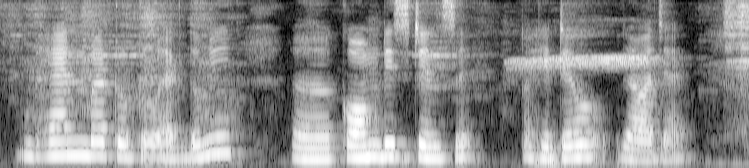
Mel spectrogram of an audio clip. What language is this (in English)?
Bangla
